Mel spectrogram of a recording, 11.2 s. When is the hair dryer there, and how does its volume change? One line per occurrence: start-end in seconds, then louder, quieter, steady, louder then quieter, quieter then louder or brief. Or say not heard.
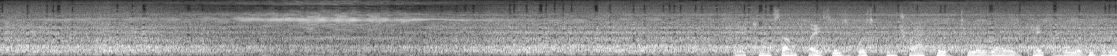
0.0-11.1 quieter then louder.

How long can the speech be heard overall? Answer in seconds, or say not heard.
4 s.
